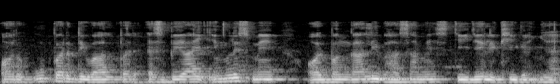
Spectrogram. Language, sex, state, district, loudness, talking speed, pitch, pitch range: Hindi, male, Uttar Pradesh, Lalitpur, -14 LUFS, 160 wpm, 115 Hz, 115-120 Hz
